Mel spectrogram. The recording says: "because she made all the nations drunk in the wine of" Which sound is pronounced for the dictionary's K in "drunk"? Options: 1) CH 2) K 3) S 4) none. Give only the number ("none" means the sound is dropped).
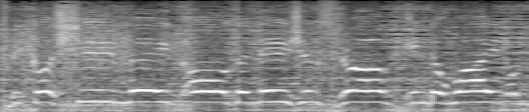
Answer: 4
